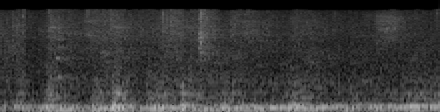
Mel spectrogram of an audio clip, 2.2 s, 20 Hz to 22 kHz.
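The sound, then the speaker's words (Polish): Riding inside an NF6D tram: a steady, loud, low rumble with light rattles and clacks running through it, with no voices. “I biegiem zdążyłem do tramwaju NF6D i zaraz sprawdzimy, jaka w nim panuje temperatura.”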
